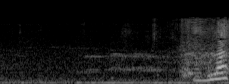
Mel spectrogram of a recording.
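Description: A rooster crowing faintly in the distance, over a low steady hum. Near the end a loud voice starts up.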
